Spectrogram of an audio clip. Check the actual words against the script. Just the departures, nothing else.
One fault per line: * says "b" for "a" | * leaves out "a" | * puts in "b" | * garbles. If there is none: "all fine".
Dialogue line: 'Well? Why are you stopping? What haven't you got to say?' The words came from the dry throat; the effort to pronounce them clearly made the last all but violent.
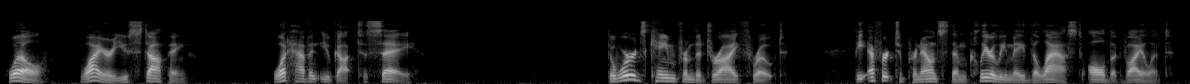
all fine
